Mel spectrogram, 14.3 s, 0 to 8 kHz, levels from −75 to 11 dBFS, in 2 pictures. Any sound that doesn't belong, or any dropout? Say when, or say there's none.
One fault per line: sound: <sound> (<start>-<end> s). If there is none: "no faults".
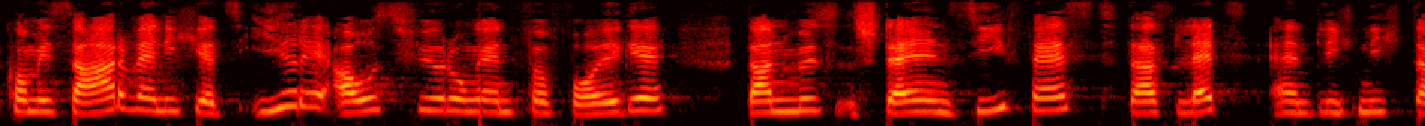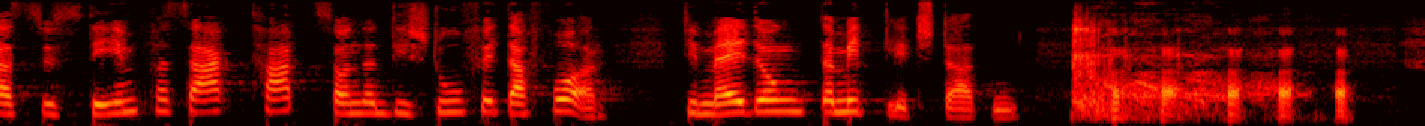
sound: laugh (12.5-13.9 s)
